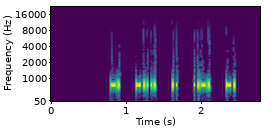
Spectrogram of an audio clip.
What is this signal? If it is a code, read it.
Morse code, heard as a keyed tone, about 52 wpm, spaced as for 28 wpm, 700 Hz. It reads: N6IFN
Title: USA Call Signs - 5 Characters - 3x Character Spacing - 50wpm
